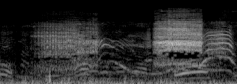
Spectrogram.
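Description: Parrots screeching harshly: a shorter screech about half a second in and a louder one near the end, with people's voices underneath.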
